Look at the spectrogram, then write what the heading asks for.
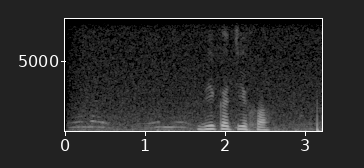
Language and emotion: Russian, neutral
